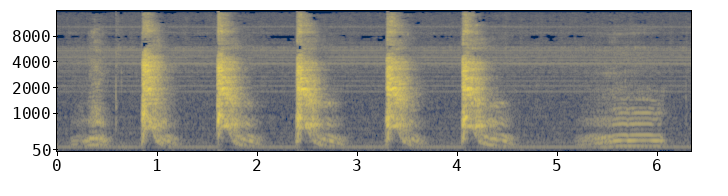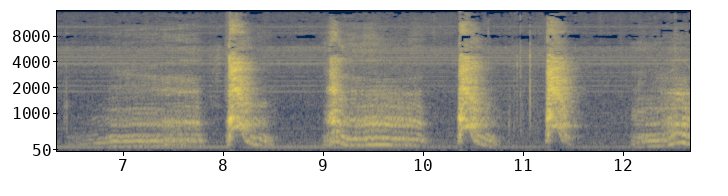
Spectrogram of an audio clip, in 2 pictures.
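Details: Female Scottish Terrier Evangeline playing with a new teething pacifier toy, 7-12-11: a rapid run of sharp barks roughly every 0.8 seconds, a stretch of moaning growl-whines in the middle, then more barks; steady low hum throughout.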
